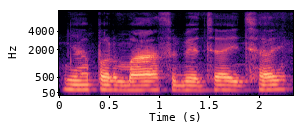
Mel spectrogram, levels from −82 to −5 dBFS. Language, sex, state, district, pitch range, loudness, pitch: Maithili, male, Bihar, Samastipur, 120-130 Hz, -18 LUFS, 125 Hz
